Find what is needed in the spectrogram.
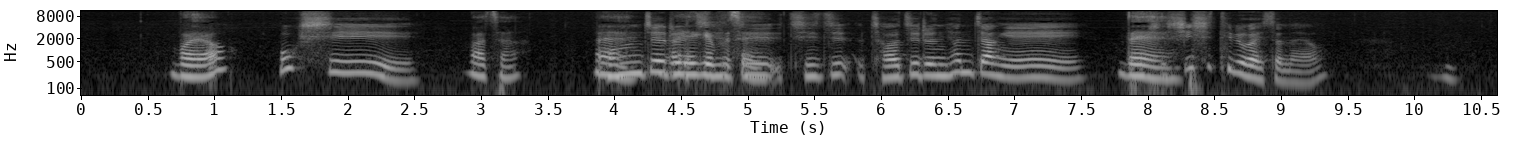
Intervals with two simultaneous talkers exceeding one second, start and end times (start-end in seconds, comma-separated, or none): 3.9-5.2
